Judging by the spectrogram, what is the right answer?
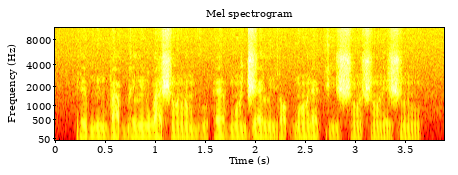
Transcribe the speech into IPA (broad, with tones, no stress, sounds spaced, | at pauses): ɾ e˦ b ĩ˧ b a˦ b e˦ l ĩ˦ w a˦ ʃ ɔ̃˧ l ɔ̃˦ b u˧ | ɛ˦ b ɔ̃˧ d͡ʒ ɛ˧ l i˨ ɾ ɔ˨˦ ɡ͡b ɔ̃˦ ɾ ɛ˧ k i˨ ʃ ɔ̃˨ ʃ ɔ̃˨ ɾ e˨ ʃ ũ˧ ɾ ũ˨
